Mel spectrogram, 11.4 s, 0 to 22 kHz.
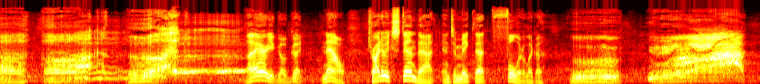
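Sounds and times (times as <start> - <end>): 
human voice imitating a pig's grunt on an inhale: 0.0 - 3.7, 8.6 - 10.3
speech: 3.7 - 10.8.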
